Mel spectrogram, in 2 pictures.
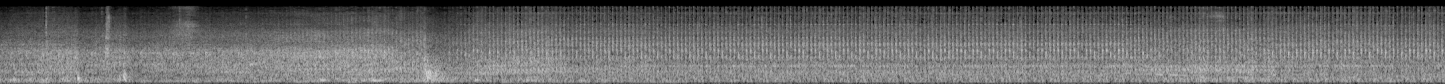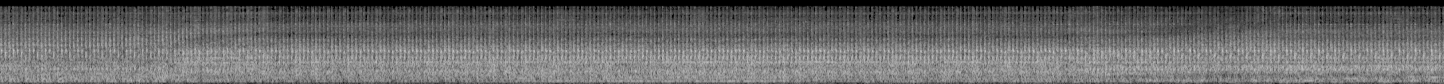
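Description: Fiat Ducato 2.5 TD (8140.47) four-cylinder turbo-diesel engine idling steadily with an even diesel clatter.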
